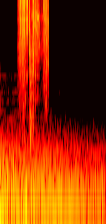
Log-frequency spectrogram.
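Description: Logo-sting sound effect: a deep bass boom slowly fading away, with a quick run of three or four sharp clicks about half a second in.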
